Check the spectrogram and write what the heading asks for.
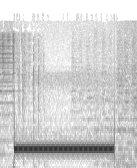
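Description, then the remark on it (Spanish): A telephone call tone sounds while a phone call is being dialed, a single loud, steady mid-pitched beep lasting about two seconds, starting and stopping abruptly, with faint murmur before and after it. “Bueno, creo que es normal, le va a llamar el lobo, no haga ruido, ahí se está marcando.”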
